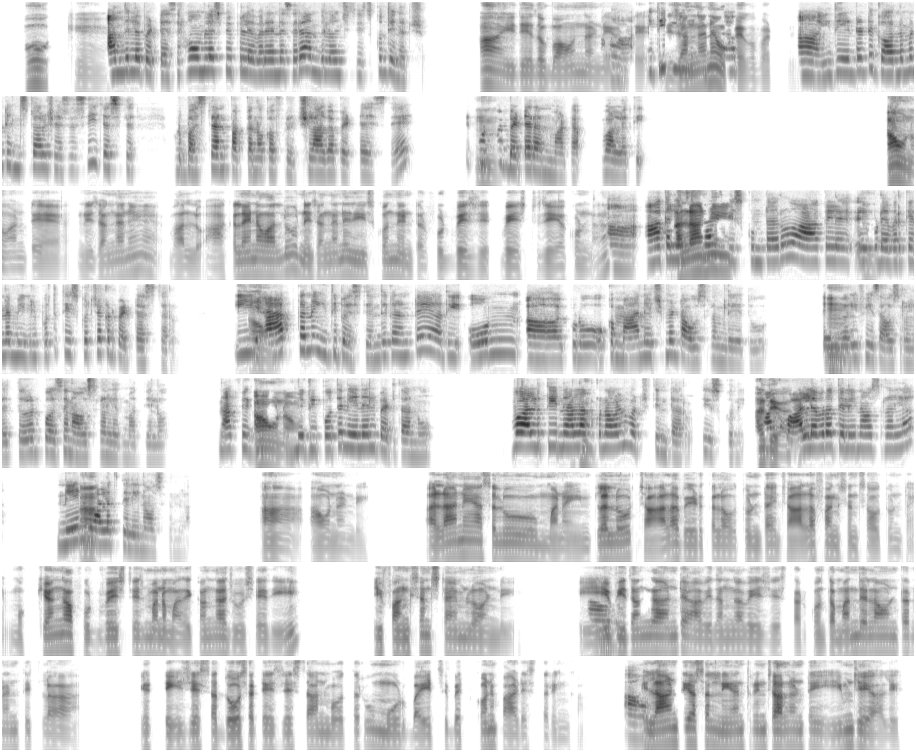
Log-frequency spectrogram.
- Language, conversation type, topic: Telugu, podcast, ఆహార వృథాను తగ్గించడానికి ఇంట్లో సులభంగా పాటించగల మార్గాలు ఏమేమి?
- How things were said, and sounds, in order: in English: "హోమ్‌లెస్ పీపుల్"; other background noise; in English: "గవర్నమెంట్ ఇన్‌స్టాల్"; in English: "జస్ట్"; in English: "బస్ స్టాండ్"; in English: "ఇట్ వుడ్ బి బెటర్"; in English: "ఫుడ్ వేస్ట్"; in English: "వేస్ట్"; in English: "యాప్"; in English: "బెస్ట్"; in English: "ఓన్"; in English: "మేనేజ్‌మెంట్"; in English: "డెలివరీ ఫీజ్"; in English: "థర్డ్ పర్సన్"; in English: "ఫుడ్"; tapping; in English: "ఫంక్షన్స్"; in English: "ఫుడ్ వేస్టేజ్"; in English: "ఫంక్షన్స్"; in English: "వేస్ట్"; in English: "టేస్ట్"; in English: "టేస్ట్"; in English: "బైట్స్"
